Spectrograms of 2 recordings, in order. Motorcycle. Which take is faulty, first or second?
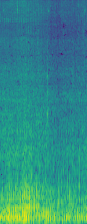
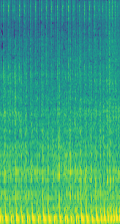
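second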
